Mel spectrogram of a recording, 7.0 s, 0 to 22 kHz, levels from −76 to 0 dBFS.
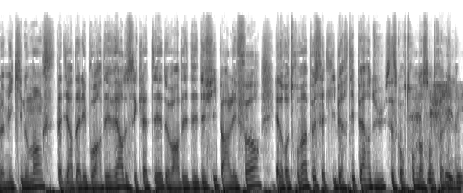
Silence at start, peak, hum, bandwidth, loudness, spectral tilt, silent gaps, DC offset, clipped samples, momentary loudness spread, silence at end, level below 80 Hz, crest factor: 0 s; 0 dBFS; none; 15.5 kHz; -12 LUFS; -4.5 dB/octave; none; under 0.1%; under 0.1%; 2 LU; 0 s; -18 dBFS; 10 dB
